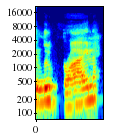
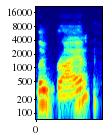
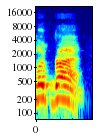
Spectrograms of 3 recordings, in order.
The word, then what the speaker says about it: Luke Bryan: why do you say Luke Bryan and not Luke Bryan? And I said, have you ever heard Luke Bryan say his name? It's hi, I'm Luke Bryan. There's no A in there.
